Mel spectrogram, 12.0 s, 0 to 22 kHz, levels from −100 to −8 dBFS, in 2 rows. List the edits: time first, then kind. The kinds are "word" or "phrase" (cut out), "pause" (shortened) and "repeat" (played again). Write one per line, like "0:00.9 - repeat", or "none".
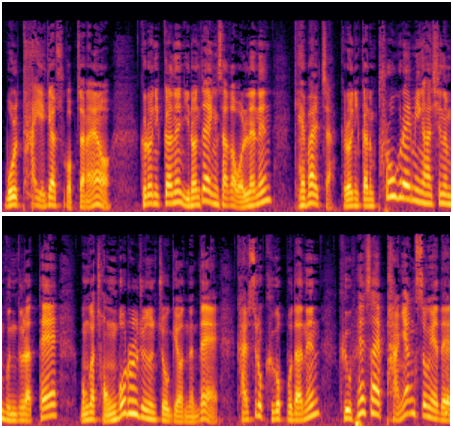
0:02.7 - word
